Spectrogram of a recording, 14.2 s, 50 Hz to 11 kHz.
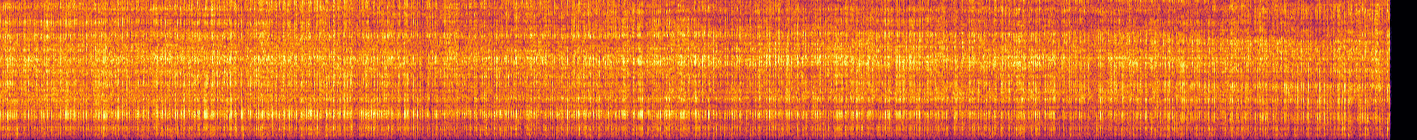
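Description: MIG/MAG welding arc from a REHM MEGA.ARC² unit running a fillet weld on steel with 1.0 mm SG2 wire under 82/18 argon-CO2 shielding gas at 34 V. It makes a loud, steady, even hiss with no crackle, typical of spray-arc transfer, and cuts off suddenly near the end as the arc stops.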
